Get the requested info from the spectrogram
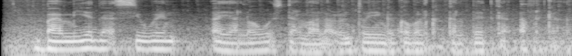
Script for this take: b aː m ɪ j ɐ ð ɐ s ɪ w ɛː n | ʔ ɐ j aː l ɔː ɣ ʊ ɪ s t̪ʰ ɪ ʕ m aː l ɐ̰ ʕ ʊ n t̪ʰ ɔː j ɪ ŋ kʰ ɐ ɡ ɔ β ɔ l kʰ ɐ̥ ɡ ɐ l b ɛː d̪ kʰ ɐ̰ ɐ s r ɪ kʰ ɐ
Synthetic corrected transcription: b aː m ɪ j ɐ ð ɐ s ɪ w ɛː n | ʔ ɐ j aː l ɔː ɣ ʊ ɪ s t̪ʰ ɪ ʕ m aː l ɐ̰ ʕ ʊ n t̪ʰ ɔː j ɪ ŋ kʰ ɐ ɡ ɔ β ɔ l kʰ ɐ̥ ɡ ɐ l b ɛː d̪ kʰ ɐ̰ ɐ f r ɪ kʰ ɐ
